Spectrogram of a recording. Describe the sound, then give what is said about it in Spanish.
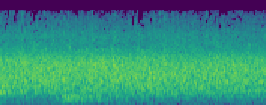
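Sustained audience applause for the men in the audience who have stood up: a dense, steady wash of many hands clapping at an even loudness for several seconds, with no voices rising above it. “Eso es, mire, les vamos a dar un aplauso, mire, vean, eso está muy bien.”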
